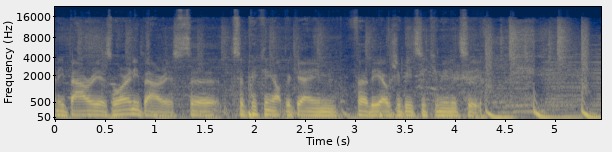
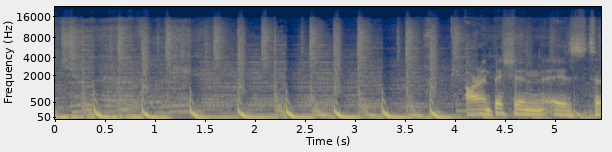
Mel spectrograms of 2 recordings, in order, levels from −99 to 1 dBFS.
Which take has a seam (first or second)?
second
